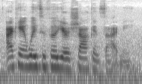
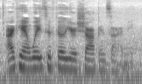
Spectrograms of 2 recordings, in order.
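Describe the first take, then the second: First: It is said in the speaker's natural voice. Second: The same.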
